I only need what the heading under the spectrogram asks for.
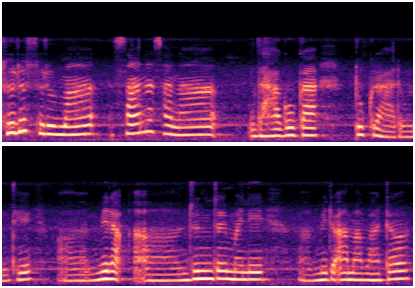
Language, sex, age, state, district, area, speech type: Nepali, female, 18-30, West Bengal, Darjeeling, rural, spontaneous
